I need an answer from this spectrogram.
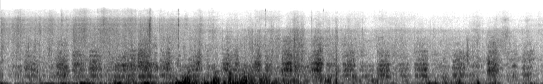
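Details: Great Dane panting while out on a walk, recorded by a dog-mounted action camera during lockdown; rapid, rhythmic breaths about three per second over low thumping and outdoor rustle.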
